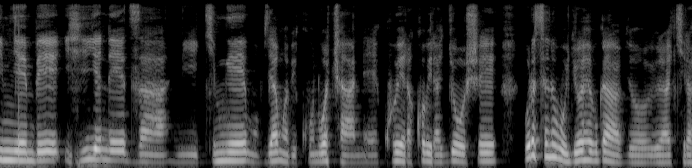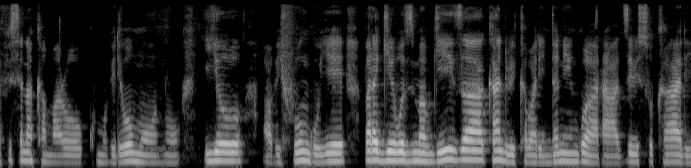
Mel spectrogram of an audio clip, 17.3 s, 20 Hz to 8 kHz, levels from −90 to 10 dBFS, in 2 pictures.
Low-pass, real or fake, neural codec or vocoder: 7.2 kHz; real; none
